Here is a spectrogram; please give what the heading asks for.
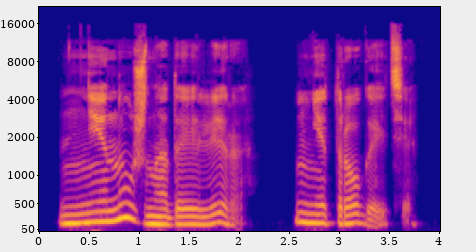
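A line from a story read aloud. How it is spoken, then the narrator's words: Calm addition. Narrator (Russian): спокойно добавил Беловолосый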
